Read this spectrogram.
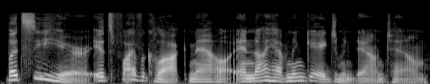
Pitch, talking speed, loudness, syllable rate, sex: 135 Hz, 195 wpm, -19 LUFS, 4.6 syllables/s, female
